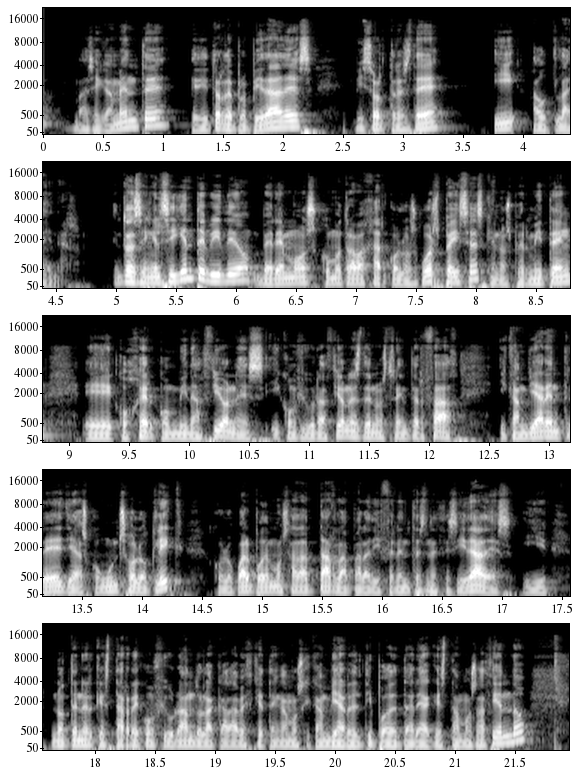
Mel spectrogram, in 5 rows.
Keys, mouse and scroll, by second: 0.0-0.4 scroll up 1, 0.4 middle click.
